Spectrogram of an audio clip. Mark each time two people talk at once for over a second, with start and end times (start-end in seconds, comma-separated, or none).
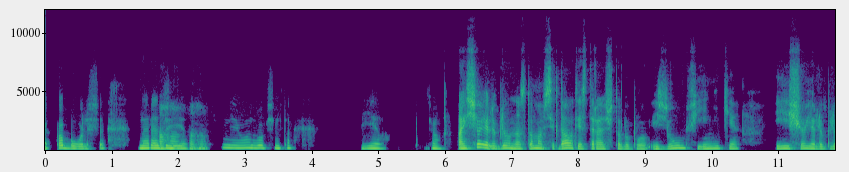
none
